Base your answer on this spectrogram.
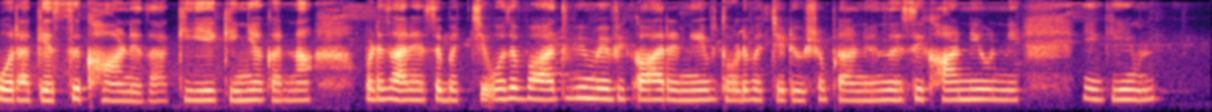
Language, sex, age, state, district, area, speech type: Dogri, female, 18-30, Jammu and Kashmir, Reasi, rural, spontaneous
